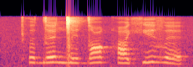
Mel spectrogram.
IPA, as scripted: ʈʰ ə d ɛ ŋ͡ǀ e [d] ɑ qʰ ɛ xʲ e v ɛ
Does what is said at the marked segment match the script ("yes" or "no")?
yes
